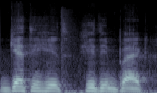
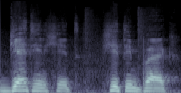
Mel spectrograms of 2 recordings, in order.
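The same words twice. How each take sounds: The two takes are said the same way.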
